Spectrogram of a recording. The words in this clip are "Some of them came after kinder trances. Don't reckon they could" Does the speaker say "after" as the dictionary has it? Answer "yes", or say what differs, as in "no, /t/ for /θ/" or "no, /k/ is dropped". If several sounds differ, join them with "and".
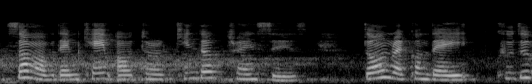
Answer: no, /f/ is dropped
